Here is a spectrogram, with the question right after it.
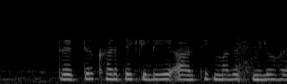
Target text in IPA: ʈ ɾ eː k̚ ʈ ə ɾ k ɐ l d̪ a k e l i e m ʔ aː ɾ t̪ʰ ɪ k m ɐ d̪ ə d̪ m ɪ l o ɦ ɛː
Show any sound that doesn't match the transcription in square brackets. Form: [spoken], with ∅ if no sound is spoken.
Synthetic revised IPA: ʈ ɾ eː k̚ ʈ ə ɾ [kʰ] ɐ [ɽ] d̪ [e] k e l i e [∅] ʔ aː ɾ t̪ʰ ɪ k m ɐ d̪ ə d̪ m ɪ l o ɦ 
